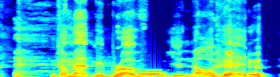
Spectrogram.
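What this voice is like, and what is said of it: Put-on Cockney British accent. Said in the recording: “Woody and Trish are saying to do your British accent ... Straight to Cockney accent.”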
